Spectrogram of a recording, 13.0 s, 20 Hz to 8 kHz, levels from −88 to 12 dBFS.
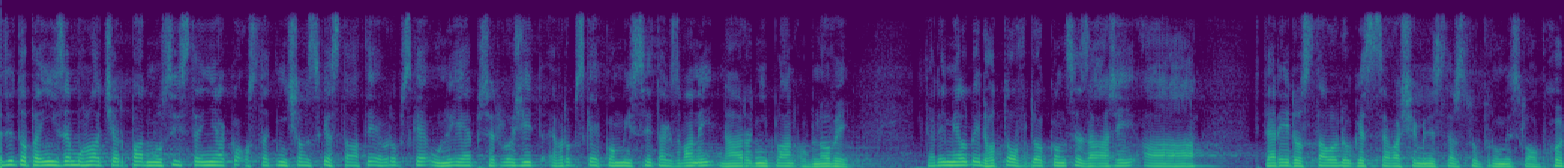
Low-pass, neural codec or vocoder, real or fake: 7.2 kHz; vocoder, 22.05 kHz, 80 mel bands, Vocos; fake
